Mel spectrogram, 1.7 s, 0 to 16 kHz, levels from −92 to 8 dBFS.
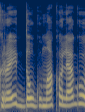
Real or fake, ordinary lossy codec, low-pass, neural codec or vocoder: real; Opus, 64 kbps; 14.4 kHz; none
